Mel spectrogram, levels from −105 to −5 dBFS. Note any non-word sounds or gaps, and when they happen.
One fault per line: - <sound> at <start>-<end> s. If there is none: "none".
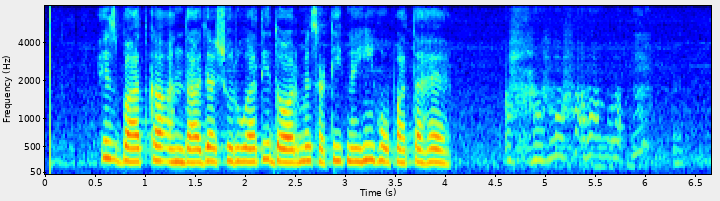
- laugh at 4.6-6.1 s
